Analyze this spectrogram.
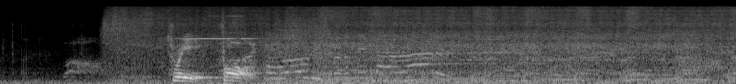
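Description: Fountain fireworks hiss and crackle.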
